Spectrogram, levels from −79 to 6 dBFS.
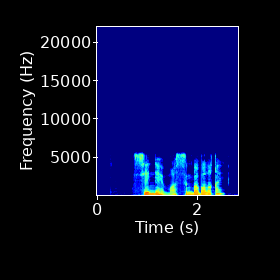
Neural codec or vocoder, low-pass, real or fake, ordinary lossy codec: none; 5.4 kHz; real; none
